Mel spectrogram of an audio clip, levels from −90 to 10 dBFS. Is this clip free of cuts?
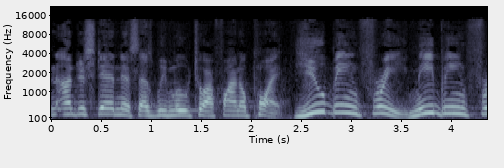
no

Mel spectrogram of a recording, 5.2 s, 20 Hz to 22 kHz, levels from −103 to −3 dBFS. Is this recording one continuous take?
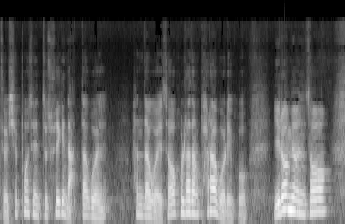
yes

